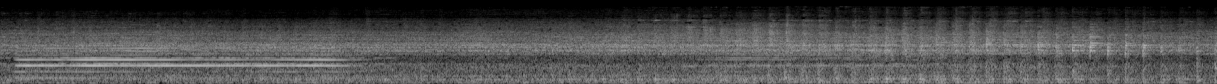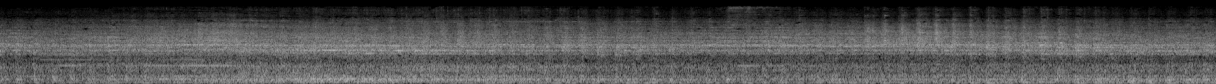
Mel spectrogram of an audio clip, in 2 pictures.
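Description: A passenger train rumbles and clatters steadily past on the rails.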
